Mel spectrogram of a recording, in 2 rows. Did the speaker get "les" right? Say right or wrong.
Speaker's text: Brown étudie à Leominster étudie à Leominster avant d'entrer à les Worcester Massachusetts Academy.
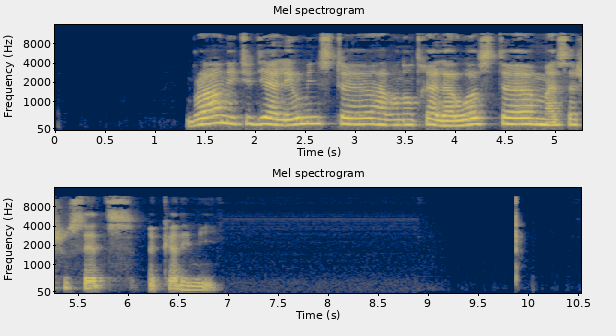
wrong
